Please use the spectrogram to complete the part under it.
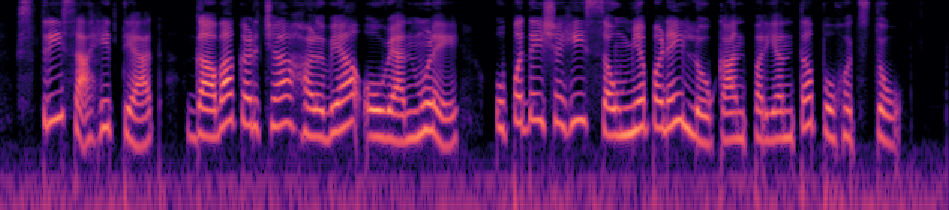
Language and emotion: Marathi, neutral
